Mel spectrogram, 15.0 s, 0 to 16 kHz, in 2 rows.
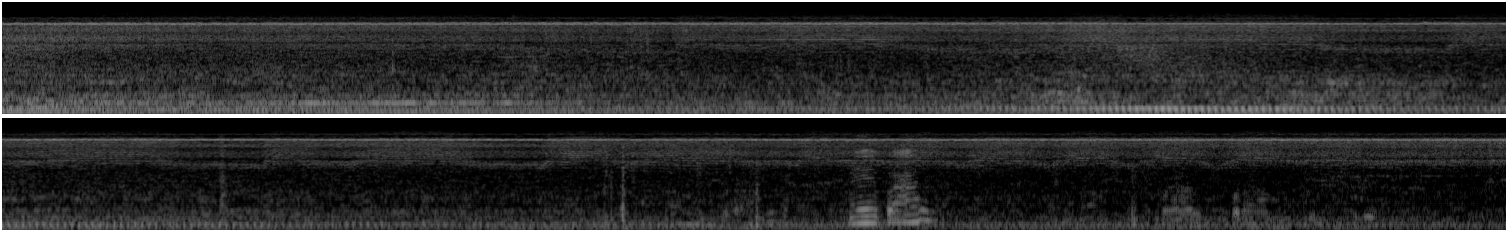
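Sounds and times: insects trilling: 0.0s - 15.0s.

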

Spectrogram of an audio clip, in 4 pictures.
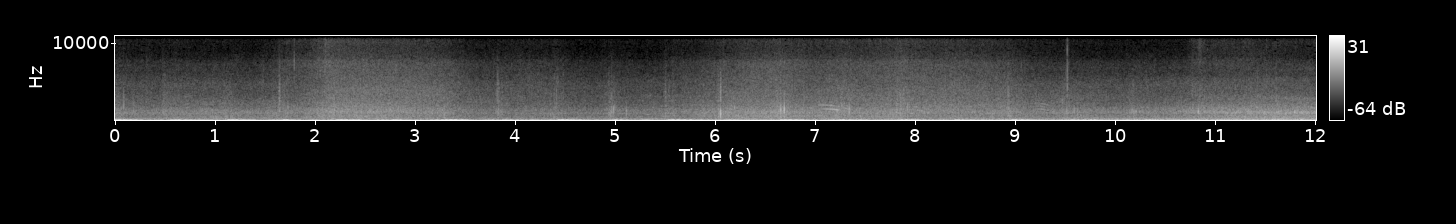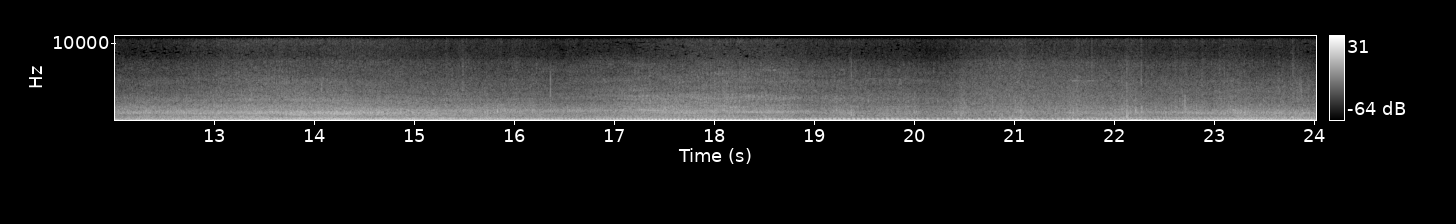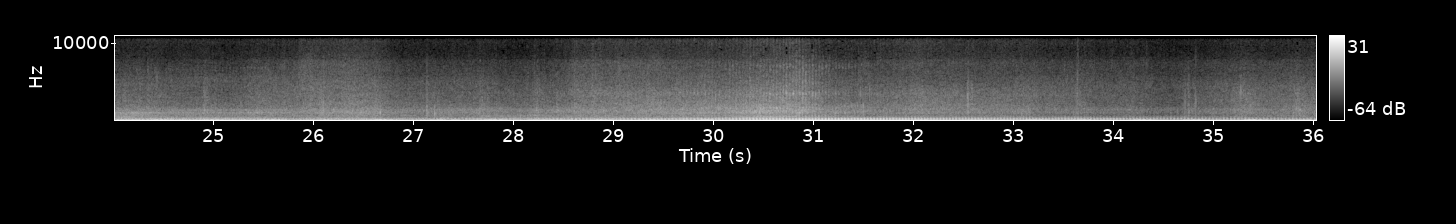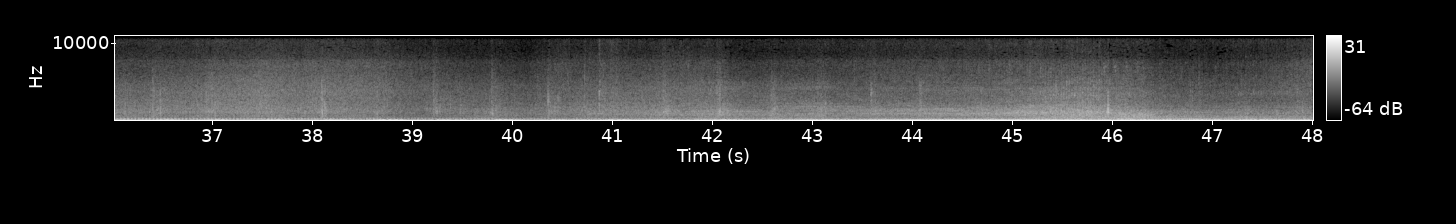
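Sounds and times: wind on microphone: 0.0s - 48.0s
motor engine passing by: 10.8s - 48.0s.

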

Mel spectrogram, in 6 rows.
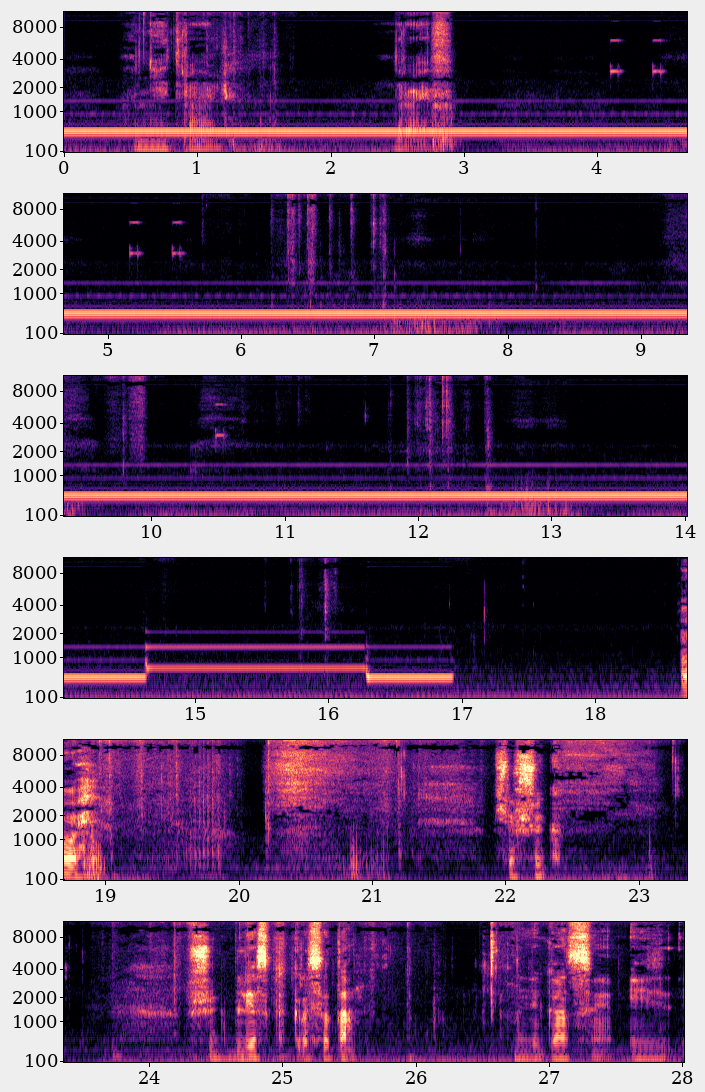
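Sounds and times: parking sensor warning tone: 0.0s - 17.0s.

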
